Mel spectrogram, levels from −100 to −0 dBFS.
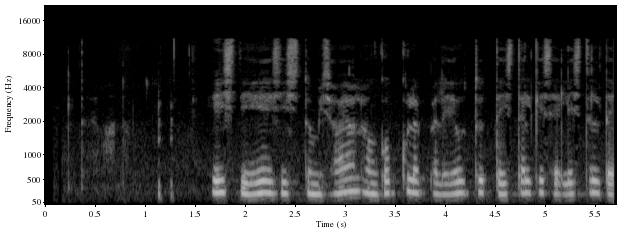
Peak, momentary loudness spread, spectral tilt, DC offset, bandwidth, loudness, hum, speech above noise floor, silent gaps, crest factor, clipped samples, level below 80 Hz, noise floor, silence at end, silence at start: -20 dBFS; 8 LU; -5 dB/octave; under 0.1%; 11.5 kHz; -37 LUFS; none; 29 dB; none; 18 dB; under 0.1%; -82 dBFS; -66 dBFS; 0.05 s; 0.65 s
